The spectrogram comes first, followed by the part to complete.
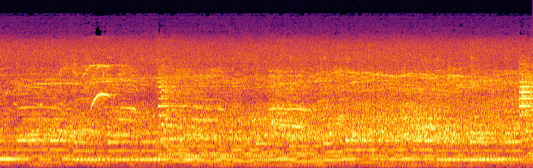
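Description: Heavy metal band playing live: distorted electric guitar and bass guitar holding sustained notes that change every second or so, with no singing.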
